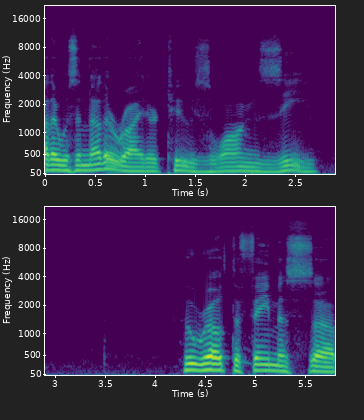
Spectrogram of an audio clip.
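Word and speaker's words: Zhuangzi: philosophical trappings of dosm so Zang Z spelled z h u a n g z Zang Z or it could be hang Z I'm not an authority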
